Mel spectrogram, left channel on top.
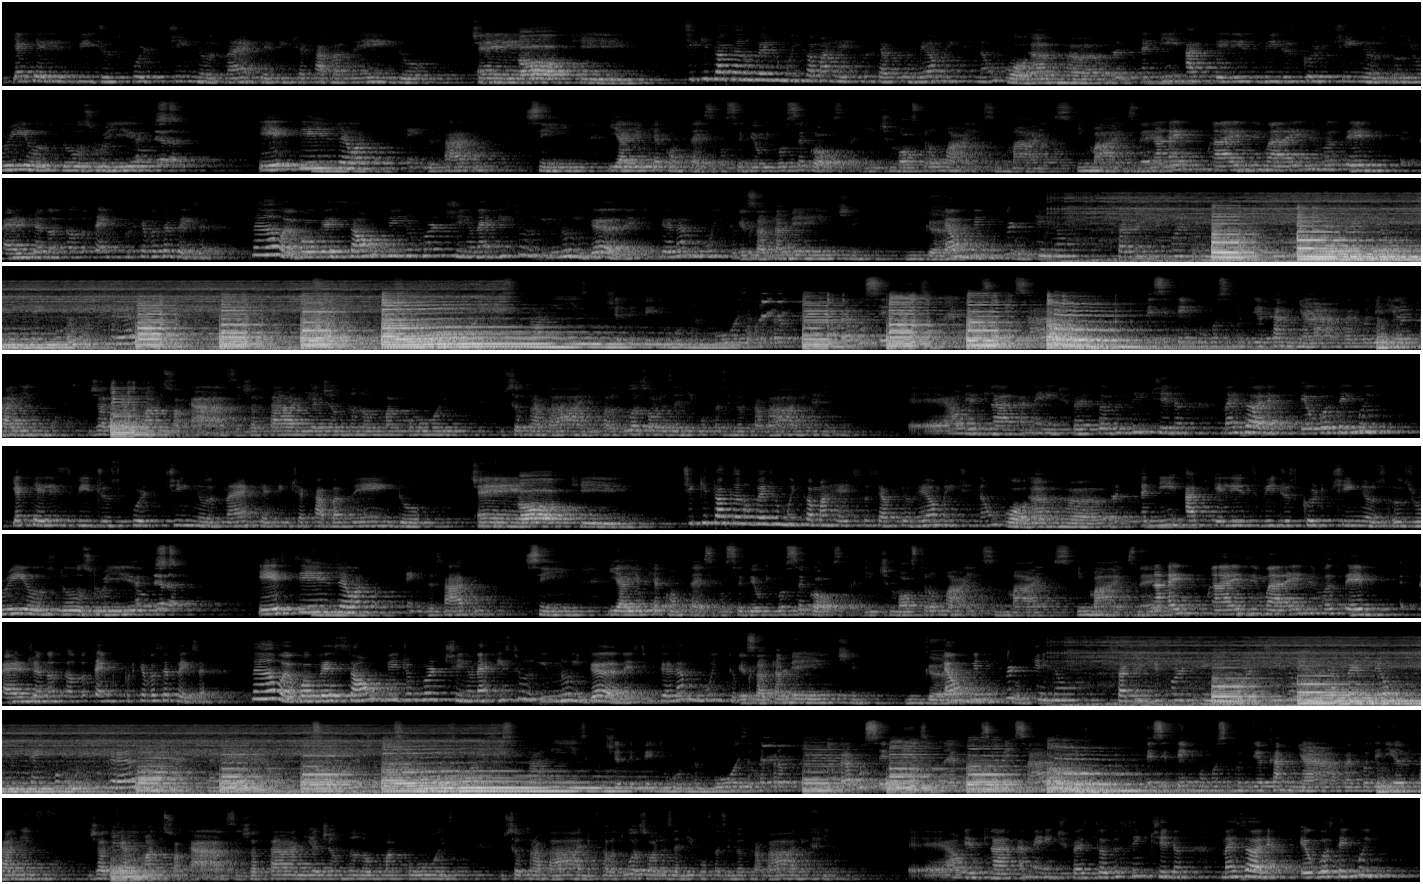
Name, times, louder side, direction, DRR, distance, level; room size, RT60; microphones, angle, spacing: voice 1, 0.1-4.2 4.7-5.2 6.8-10.3 11.1-15.4 15.7-15.9 16.8-17.8 18.2-19.0 25.7-27.8 28.4-30.4 30.9-35.6 37.8-39.1 39.5-44.5 52.7-53.1 66.4-70.5, right 2 dB, 70° right, 3 dB, 0.8 m, -33 dB
voice 2, 5.1-6.3 10.3-11.1 11.4-11.7 14.9-15.9 17.3-17.9 19.4-25.8 26.5-26.6 27.2-27.4 27.7-28.0 28.5-28.8 35.7-37.0 37.4-38.7 39.7-39.8 44.6-50.5 50.9-53.6 54.0-57.1 57.6-61.3 61.7-65.1 65.8-66.5, right 1 dB, 20° right, 1 dB, 1.0 m, -35 dB
sound 1, 38.8-47.6, left 1 dB, 10° left, 1.2 m, -36 dB
sound 2, 40.3-43.6 43.9-55.5 56.3-57.1 57.8-58.2, left 3 dB, 55° left, 0.5 m, -21 dB
7.3 x 3.9 x 5.3 m, 1.4 s
head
